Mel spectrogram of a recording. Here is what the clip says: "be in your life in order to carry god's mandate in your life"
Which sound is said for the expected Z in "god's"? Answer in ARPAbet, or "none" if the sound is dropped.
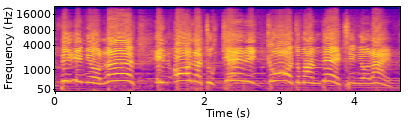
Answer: none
